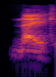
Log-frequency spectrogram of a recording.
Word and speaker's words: Nike: Rolling through some of the examples that you shared, a lot of those are big brands, Nike, for example, or Nike, as the British say.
